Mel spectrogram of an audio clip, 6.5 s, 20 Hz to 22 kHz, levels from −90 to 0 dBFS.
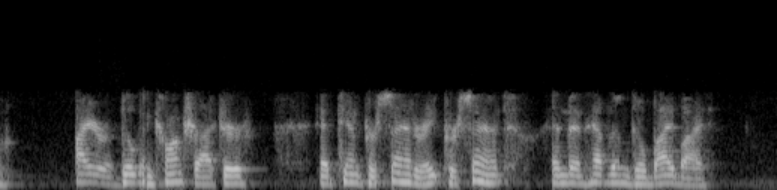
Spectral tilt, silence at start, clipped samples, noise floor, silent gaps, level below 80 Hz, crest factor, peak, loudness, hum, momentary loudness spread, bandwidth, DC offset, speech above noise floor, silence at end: -8.5 dB/octave; 0 s; under 0.1%; -65 dBFS; none; -64 dBFS; 16 dB; -14 dBFS; -30 LUFS; none; 10 LU; 3.9 kHz; under 0.1%; 36 dB; 0.55 s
